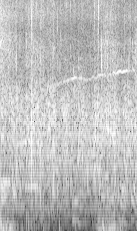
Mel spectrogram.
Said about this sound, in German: Mal Applaus für euch, ihr habt echt gut geschwitzt.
